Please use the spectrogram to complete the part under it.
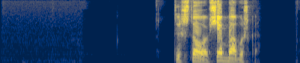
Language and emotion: Russian, angry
